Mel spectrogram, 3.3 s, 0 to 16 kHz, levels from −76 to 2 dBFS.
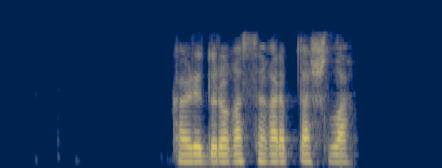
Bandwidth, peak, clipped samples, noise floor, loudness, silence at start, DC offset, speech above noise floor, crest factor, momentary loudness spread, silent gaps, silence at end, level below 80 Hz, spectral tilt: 7.8 kHz; -2 dBFS; under 0.1%; under -90 dBFS; -17 LUFS; 1.3 s; under 0.1%; over 74 dB; 18 dB; 6 LU; none; 0.7 s; -58 dBFS; -4.5 dB/octave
